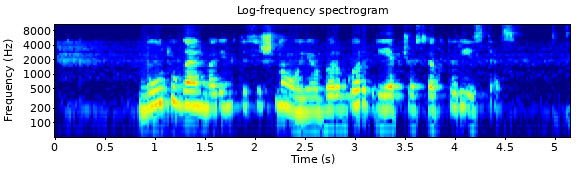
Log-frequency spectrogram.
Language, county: Lithuanian, Vilnius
